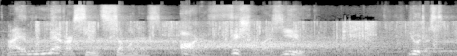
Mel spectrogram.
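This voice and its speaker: A man's voice: fairly high pitch, sing-song, moderate pace. A man voicing a sinister male tormentor in a nightmare, mocking and gloating, slipping into hissed whispers, in a student radio drama. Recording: echoey with loud music behind.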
